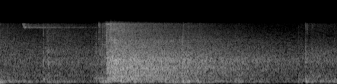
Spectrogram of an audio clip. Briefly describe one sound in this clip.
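A basketball hoop rattles loudly as a player dunks.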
